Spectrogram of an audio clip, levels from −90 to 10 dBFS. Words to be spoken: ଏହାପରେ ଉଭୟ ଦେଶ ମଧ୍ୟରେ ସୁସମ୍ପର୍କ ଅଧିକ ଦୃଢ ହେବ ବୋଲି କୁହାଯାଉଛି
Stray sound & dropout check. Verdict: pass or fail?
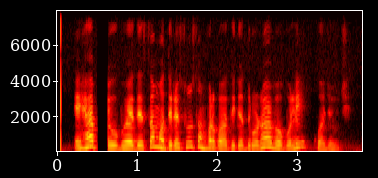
fail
